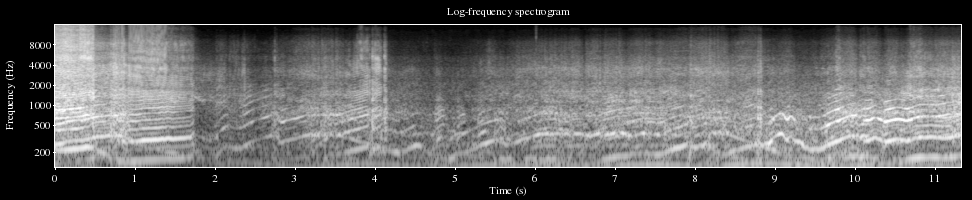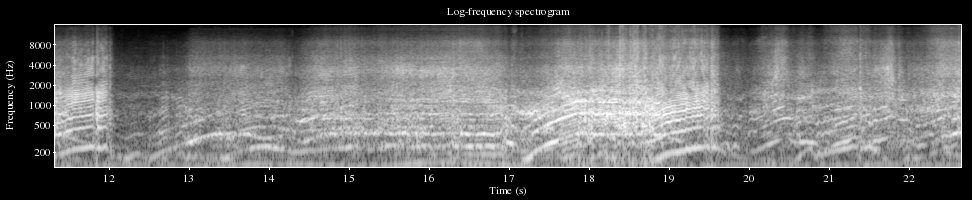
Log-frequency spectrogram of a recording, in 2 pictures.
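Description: A Nissan S13 drift car runs a full lap at a drift competition, its engine revving and rising and falling continuously with tire squeal and skidding through the corners, loud and close throughout with no talk.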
